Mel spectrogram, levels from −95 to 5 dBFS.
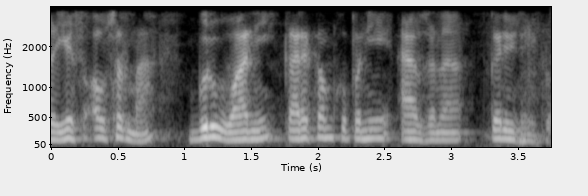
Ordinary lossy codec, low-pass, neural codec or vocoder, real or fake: none; 3.6 kHz; codec, 24 kHz, 6 kbps, HILCodec; fake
